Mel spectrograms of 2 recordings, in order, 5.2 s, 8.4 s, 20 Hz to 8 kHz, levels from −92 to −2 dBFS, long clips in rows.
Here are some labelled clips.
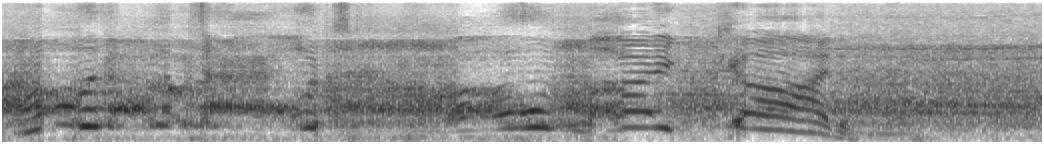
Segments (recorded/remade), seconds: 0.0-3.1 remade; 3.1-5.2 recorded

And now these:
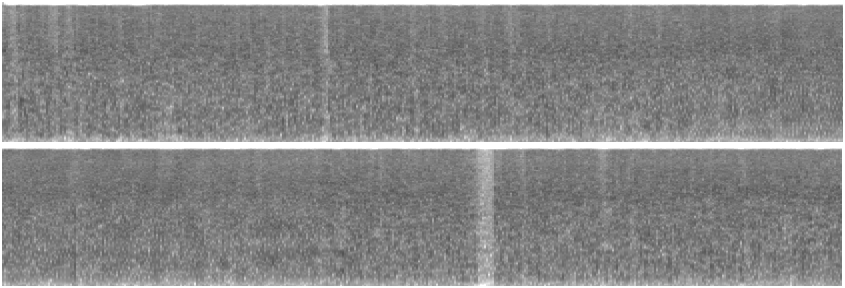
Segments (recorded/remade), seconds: 0.0-3.4 recorded; 3.4-5.8 remade; 5.8-8.4 recorded

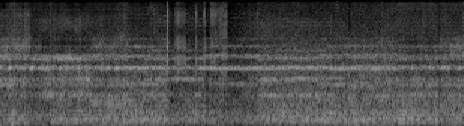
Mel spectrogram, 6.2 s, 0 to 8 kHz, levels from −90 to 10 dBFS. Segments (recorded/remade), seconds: 0.0-1.7 remade; 1.7-5.3 recorded; 5.3-6.2 remade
